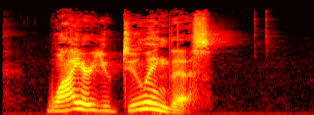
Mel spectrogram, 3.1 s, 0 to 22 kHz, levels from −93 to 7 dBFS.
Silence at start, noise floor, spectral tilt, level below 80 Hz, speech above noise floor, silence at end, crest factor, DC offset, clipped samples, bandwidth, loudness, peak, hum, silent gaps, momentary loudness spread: 0.5 s; -55 dBFS; -2 dB/octave; -58 dBFS; 38 dB; 0.95 s; 18 dB; under 0.1%; under 0.1%; 16 kHz; -16 LUFS; -2 dBFS; none; none; 6 LU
